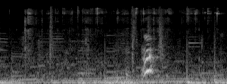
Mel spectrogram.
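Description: A dog gives a single short, high-pitched yip about one and a half seconds in, over background music.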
